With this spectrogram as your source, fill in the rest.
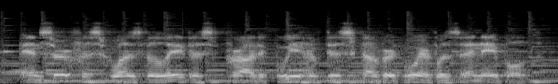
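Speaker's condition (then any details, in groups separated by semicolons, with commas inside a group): ALS, speech-generating device; loses ability to move and breathe on own; on computer all day, speaking through it, eye tracking on Microsoft Surface; communicates verbally only through eye tracking technology, computer voice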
